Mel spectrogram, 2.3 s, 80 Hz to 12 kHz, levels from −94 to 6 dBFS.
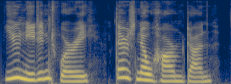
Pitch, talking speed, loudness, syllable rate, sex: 240 Hz, 155 wpm, -16 LUFS, 4.5 syllables/s, female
